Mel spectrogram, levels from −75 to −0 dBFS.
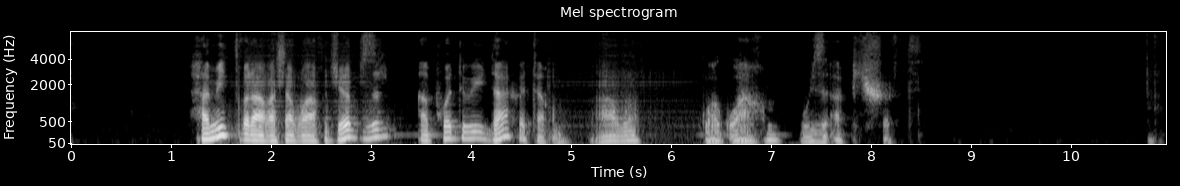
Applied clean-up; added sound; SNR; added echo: neural separator model SepFormer DNS4.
